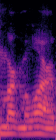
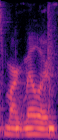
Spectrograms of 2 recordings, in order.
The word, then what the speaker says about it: Millar: I'm so used to saying Mark Millar, but apparently it's pronounced Mark Miller.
